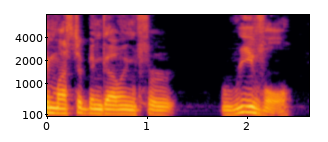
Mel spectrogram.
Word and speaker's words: REvil: It was R Evil, and it's spelled R-E-V-I-L. – And yeah, but some people pronounce it Revil.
